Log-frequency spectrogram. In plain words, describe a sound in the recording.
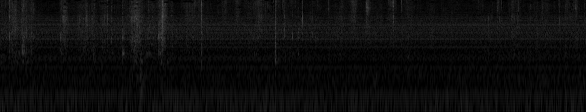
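Ribbon and sprigs rustle softly as hands tie a bow.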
